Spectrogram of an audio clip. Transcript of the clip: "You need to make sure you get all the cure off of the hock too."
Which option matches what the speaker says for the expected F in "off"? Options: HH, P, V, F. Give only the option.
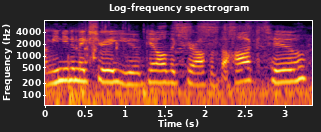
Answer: F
